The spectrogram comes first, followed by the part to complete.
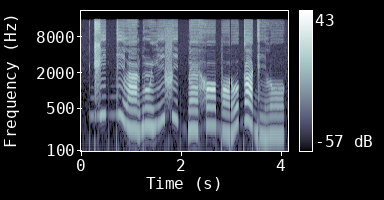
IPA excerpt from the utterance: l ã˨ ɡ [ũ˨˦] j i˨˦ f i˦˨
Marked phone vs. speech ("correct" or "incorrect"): incorrect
